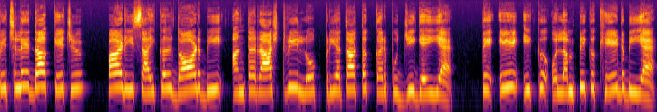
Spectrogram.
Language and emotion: Dogri, neutral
